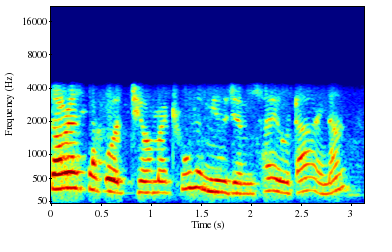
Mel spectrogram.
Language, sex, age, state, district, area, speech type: Nepali, female, 18-30, West Bengal, Darjeeling, rural, conversation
